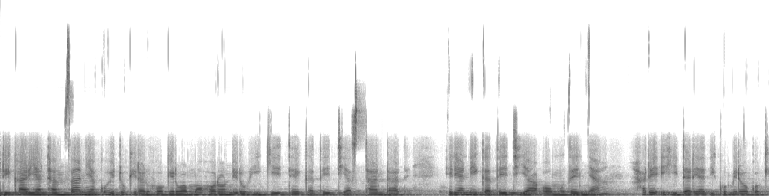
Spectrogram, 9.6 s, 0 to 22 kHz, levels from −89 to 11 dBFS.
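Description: Throughout, the speech has a gritty, grainy edge with dull, flickering treble, likely from Bluetooth SBC compression at a starved bit allocation, which fits roughly 80 kbps.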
